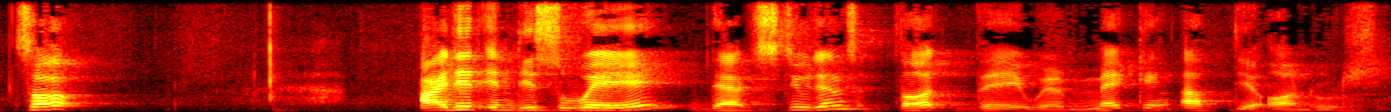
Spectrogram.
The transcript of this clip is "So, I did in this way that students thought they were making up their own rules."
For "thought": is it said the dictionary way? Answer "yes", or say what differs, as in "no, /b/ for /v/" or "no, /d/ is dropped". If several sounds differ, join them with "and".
no, /t/ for /θ/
